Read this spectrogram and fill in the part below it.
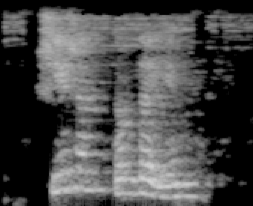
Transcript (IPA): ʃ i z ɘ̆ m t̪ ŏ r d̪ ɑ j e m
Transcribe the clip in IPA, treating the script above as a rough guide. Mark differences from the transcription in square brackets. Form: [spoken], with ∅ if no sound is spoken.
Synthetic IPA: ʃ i [ʒ] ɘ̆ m t̪ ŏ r d̪ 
